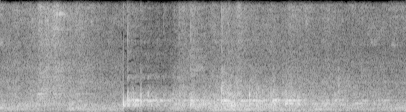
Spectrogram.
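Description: Bowling alley din, with pins and balls clattering on the lanes.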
